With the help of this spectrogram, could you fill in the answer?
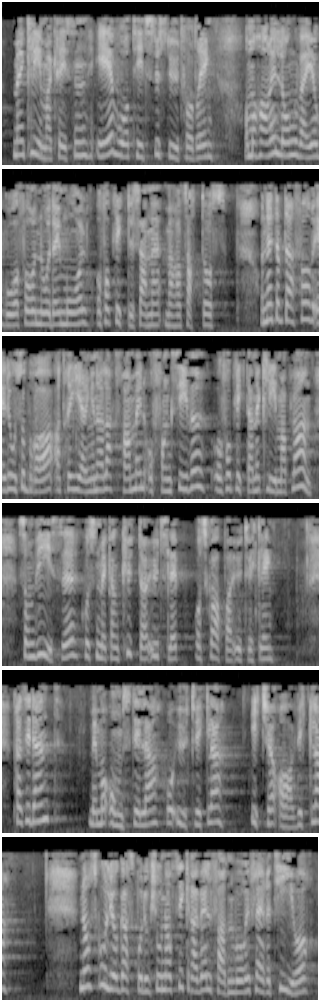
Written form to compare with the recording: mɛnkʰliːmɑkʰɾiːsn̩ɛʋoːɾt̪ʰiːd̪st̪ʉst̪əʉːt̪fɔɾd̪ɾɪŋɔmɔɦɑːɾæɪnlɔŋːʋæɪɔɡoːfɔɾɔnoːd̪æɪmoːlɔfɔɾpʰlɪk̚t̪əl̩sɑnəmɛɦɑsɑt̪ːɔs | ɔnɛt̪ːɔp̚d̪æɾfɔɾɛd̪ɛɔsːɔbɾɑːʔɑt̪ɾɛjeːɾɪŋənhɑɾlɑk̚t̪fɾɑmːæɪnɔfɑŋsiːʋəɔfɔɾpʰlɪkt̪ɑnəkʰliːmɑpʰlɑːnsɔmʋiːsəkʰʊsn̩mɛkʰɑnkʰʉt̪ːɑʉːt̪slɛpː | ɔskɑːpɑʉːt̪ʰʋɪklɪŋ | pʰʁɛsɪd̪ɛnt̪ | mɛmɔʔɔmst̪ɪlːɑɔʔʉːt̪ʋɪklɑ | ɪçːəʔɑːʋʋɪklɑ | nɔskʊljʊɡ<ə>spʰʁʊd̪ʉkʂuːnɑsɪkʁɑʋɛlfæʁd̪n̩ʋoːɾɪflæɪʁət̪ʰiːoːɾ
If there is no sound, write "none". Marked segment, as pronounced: ɑ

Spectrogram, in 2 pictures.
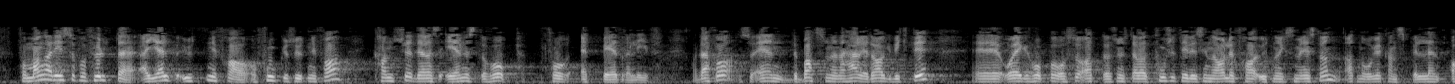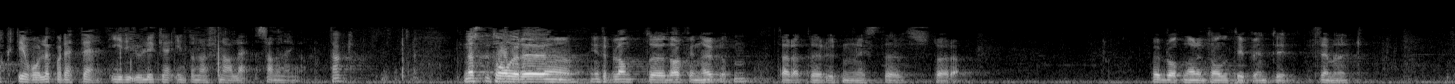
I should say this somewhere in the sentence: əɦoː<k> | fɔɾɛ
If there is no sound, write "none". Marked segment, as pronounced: p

